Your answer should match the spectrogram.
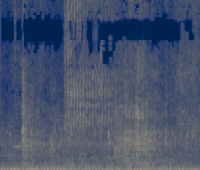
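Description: Steady low rumble of city street noise, traffic mixed with wind buffeting the phone's microphone.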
